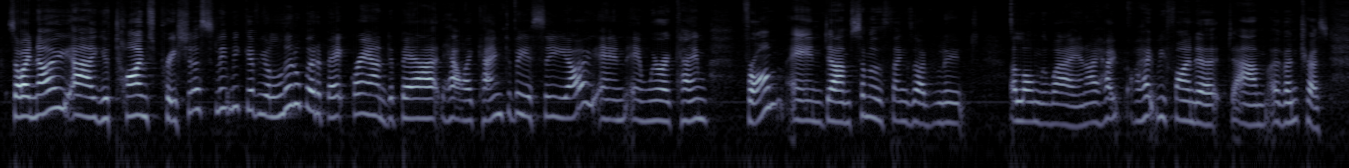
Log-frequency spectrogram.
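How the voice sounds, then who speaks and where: Over a very clean recording with a silent background, a woman with a New Zealand accent speaks at a high pitch with lively intonation. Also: moderate pace. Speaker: business executive. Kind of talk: conference keynote speech. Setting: stage before large audience. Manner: casual, many fillers.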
